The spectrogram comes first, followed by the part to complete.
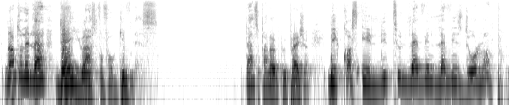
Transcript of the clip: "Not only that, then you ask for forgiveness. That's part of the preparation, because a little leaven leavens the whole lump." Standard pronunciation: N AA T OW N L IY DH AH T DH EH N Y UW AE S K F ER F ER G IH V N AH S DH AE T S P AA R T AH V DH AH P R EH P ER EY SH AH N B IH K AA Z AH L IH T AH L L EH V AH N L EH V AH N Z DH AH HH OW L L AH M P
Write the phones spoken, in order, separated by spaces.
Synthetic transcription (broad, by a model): N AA T OW N L IY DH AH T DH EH N Y UW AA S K F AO F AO G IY V N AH S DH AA T S P AA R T AH V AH P R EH P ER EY SH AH N B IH K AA S AH L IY T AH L L EH V AH N L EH V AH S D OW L L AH M P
